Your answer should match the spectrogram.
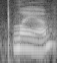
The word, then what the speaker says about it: lamb: Okay, now here we can put meat like beef, lamb, remember this is silent, the B is silent, pork, chicken, fish, and eggs.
